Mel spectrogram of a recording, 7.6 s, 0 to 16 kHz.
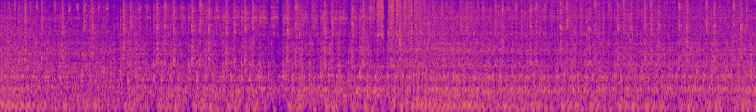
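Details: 1952 Harley-Davidson 74ci panhead after top-end rebuild and rebuilt Linkert carb: uneven, lumpy idle with loose irregular firing around three beats a second on full choke, running hot; lean mixture, mixture screw later backed out about 5 turns and it took throttle.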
